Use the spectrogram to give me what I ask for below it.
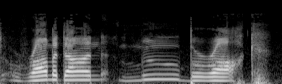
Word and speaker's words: Ramadan Mubarak: Mookie also says, from the pronunciation we obviously butchered last week, it's Ramadan Mubarak. Or Ramadan Kareem.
